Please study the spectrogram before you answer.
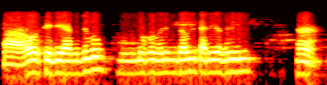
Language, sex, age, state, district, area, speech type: Odia, male, 60+, Odisha, Gajapati, rural, conversation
